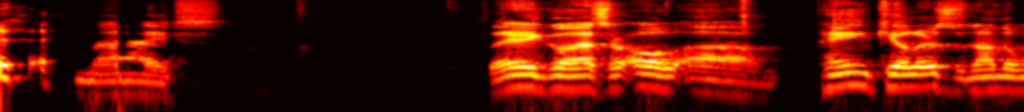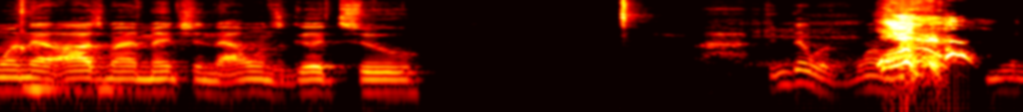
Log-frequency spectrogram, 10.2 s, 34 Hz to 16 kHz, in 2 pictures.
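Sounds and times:
speech: 0:00.0 - 0:01.2, 0:02.4 - 0:07.3, 0:09.0 - 0:10.2
person sneezing: 0:09.5 - 0:10.0.

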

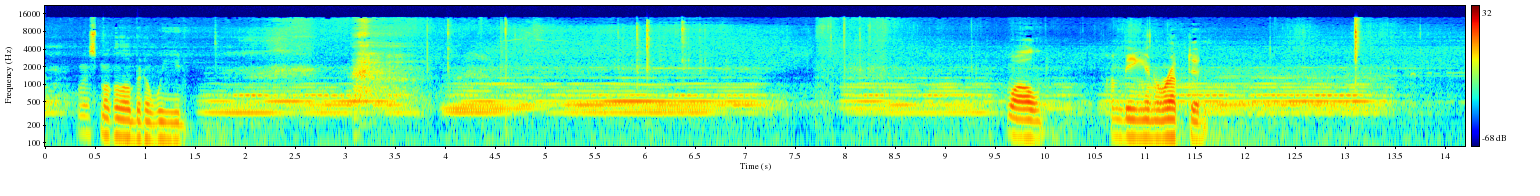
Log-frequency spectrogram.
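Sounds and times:
low rumble of rail traffic: 0:00.0 - 0:14.1
train horn blasts: 0:00.0 - 0:14.1
speech: 0:00.4 - 0:01.6, 0:09.6 - 0:11.8.

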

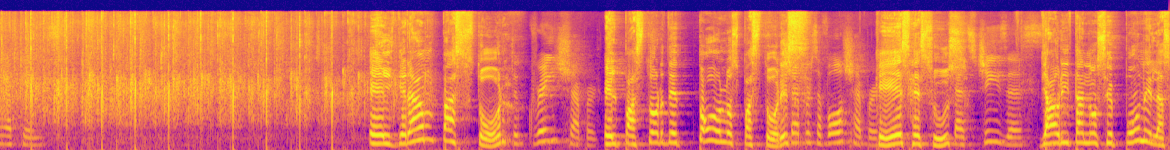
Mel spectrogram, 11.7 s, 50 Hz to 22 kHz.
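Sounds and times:
audience applauding: 0:00.0 - 0:04.7
speech: 0:00.1 - 0:00.6, 0:03.7 - 0:11.6.

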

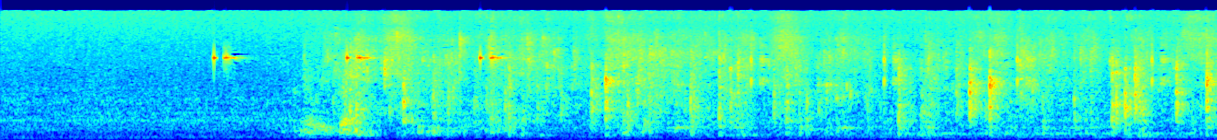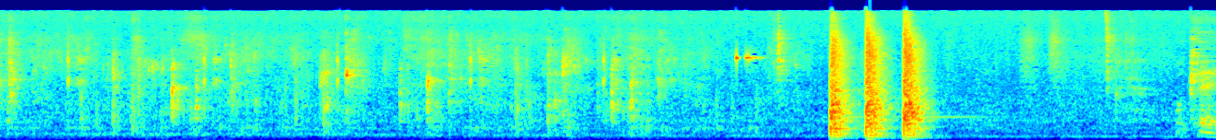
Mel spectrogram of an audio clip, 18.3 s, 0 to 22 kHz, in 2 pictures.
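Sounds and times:
DDX developer sloshing in a film developing tank: 0:02.2 - 0:15.0
film developing tank being tapped: 0:15.4 - 0:16.2.

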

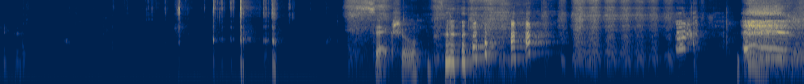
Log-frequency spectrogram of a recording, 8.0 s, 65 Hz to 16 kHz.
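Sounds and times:
crunching a mouthful of barbecue crisps: 0:01.4 - 0:03.0
speech: 0:03.7 - 0:05.2
laughter: 0:04.4 - 0:08.0.

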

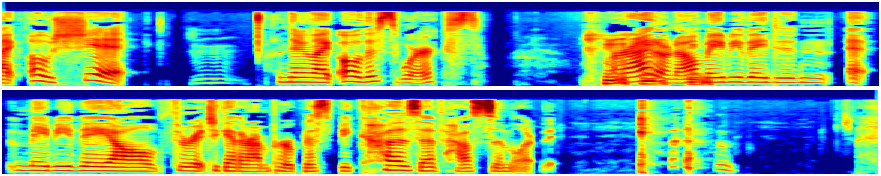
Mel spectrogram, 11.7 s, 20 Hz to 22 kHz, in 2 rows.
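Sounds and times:
speech: 0:00.0 - 0:00.9, 0:01.8 - 0:03.2, 0:03.9 - 0:09.6, 0:10.6 - 0:10.8
person coughing: 0:04.0 - 0:04.8, 0:10.1 - 0:10.7.

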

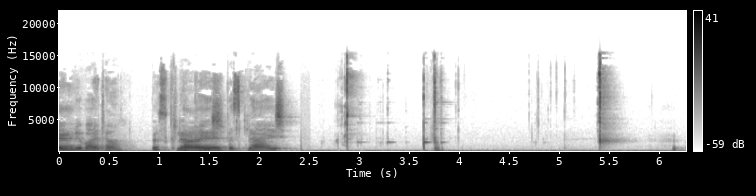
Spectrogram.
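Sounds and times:
low steady hum: 0:00.0 - 0:06.2
speech: 0:00.2 - 0:02.4
lighter flame igniting: 0:02.4 - 0:05.9
lighter being flicked: 0:02.8 - 0:04.0, 0:04.7 - 0:05.8.

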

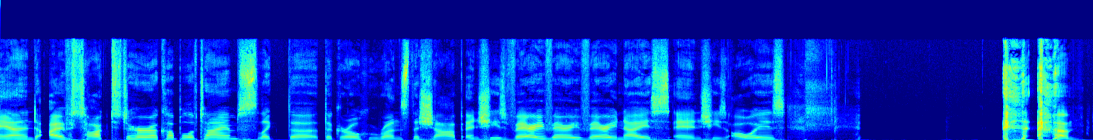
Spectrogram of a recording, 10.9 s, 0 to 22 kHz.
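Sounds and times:
speech: 0:00.0 - 0:08.2, 0:10.5 - 0:10.9
person coughing from popcorn stuck in the throat: 0:10.0 - 0:10.8.

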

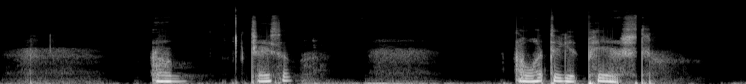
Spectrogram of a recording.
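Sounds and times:
heavy breathing close to the microphone: 0:00.0 - 0:01.2, 0:03.1 - 0:04.5
speech: 0:02.6 - 0:03.1, 0:05.6 - 0:06.6.

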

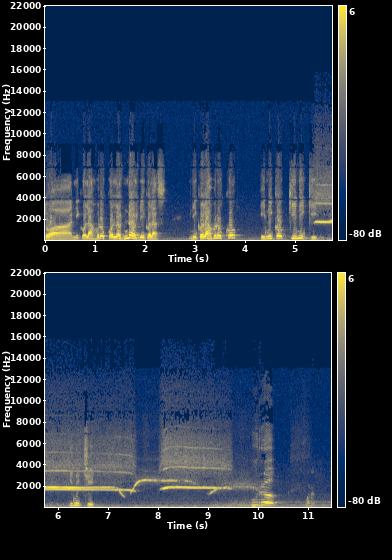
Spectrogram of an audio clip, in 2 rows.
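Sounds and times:
speech: 0:00.0 - 0:05.6, 0:06.2 - 0:06.8, 0:09.9 - 0:10.4
room noise: 0:04.3 - 0:11.4
person whistling a sliding, wavering melody: 0:05.4 - 0:10.0.

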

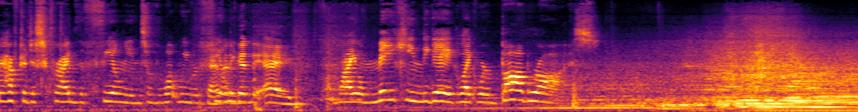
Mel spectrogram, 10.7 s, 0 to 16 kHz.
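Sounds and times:
speech: 0:00.1 - 0:07.6
motorcycle passing by: 0:06.8 - 0:10.7.

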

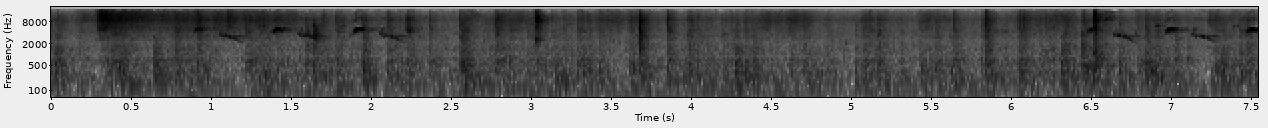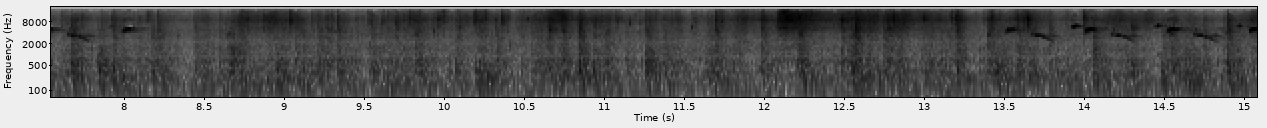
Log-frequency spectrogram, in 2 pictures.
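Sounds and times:
rain on a roof under the eaves on a rainy-season day: 0:00.0 - 0:15.0
bird chirps: 0:00.9 - 0:02.3, 0:06.5 - 0:08.1, 0:13.4 - 0:15.0.

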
